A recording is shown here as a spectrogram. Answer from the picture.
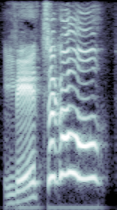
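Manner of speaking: very high, loud cartoon plumber voice; gleeful hero ready to go, way up high; Mario voice. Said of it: "Mario voice impression says".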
